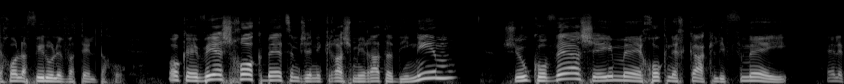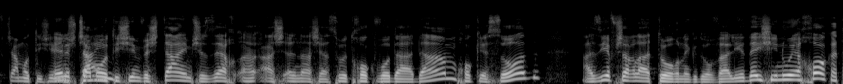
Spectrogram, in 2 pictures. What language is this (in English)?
Hebrew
